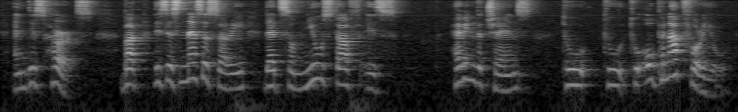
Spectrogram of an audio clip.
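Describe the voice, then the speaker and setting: Through audible room echo, a man speaks very slowly at a high pitch with lively intonation. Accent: German. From Germany. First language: German. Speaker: numerology channel host. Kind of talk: monologue to camera. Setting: outdoors. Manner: halting, with fillers and repetitions.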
